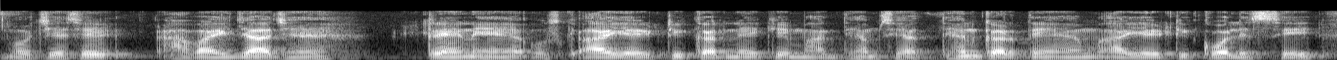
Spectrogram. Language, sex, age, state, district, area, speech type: Hindi, male, 45-60, Madhya Pradesh, Gwalior, urban, spontaneous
